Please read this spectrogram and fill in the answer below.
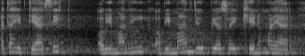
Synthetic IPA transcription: at̪ʰait̪jɦasik | əbʱimaniə̰bʱimand̪iwpjɔsɔjkʰeɳməɭjaɾ

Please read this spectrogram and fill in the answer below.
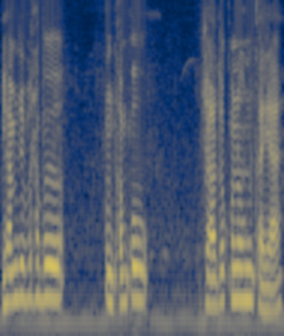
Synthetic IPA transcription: biɦamzebɯtʰabɯ | ɯŋkʰamkʰow | zadakʰunɯhɯnkʰaja

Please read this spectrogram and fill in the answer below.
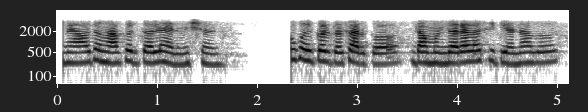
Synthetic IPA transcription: naawt̪aŋɡakəɾt̪əlaɛɖmiɕən | t̪ukəĩkəɾt̪əsaɾkəd̪amund̪əɾalasiʈiənaɡə

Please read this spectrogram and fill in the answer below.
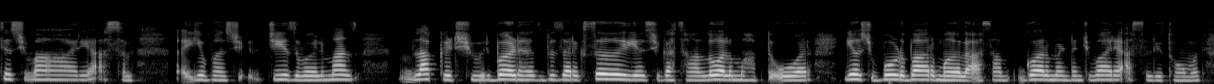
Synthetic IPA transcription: t̪izt͡ʃʰiʋaːɾja̰ːʔɐsɐl | jibɐnzt͡ʃʰit͡ʃiːzʋəːlimɐnz | lɐkːəʈʰʃuːɾʲibəːɽɦɐzbizɐɾɐksəːɾʲjəːzt͡ʃʰiɡɐt͡sʰãːloːlɐmɐɦɐbt̪ɨ̰oːɾ | jəːzt͡ʃʰiboɽubaːɾməːlaɐ̰sãːɡoːɾmeɳʈ̬ɐnt͡ʃʰiʋaːɾʲja̰ːʔɐsɐljit̪ʰoːmɨt̪

